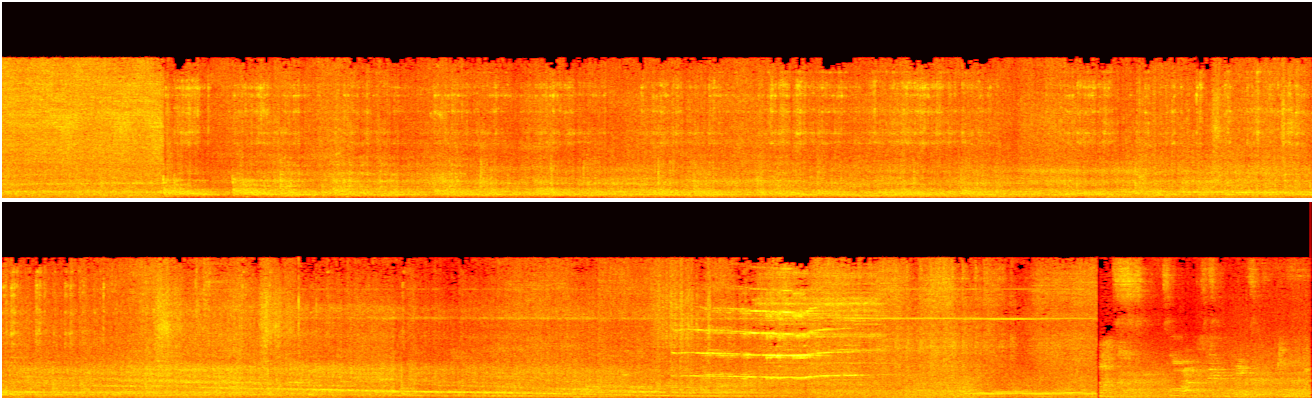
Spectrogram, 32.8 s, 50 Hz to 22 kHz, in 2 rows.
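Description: A JR East E231-500 series Yamanote Line electric train running into the station platform. The motor whine falls steadily in pitch as the train brakes, with a brief high squeal near the end as it comes to a stop.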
